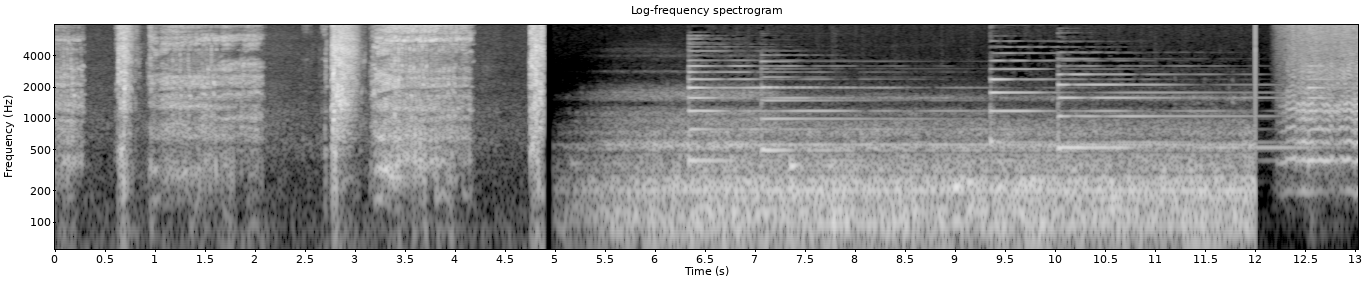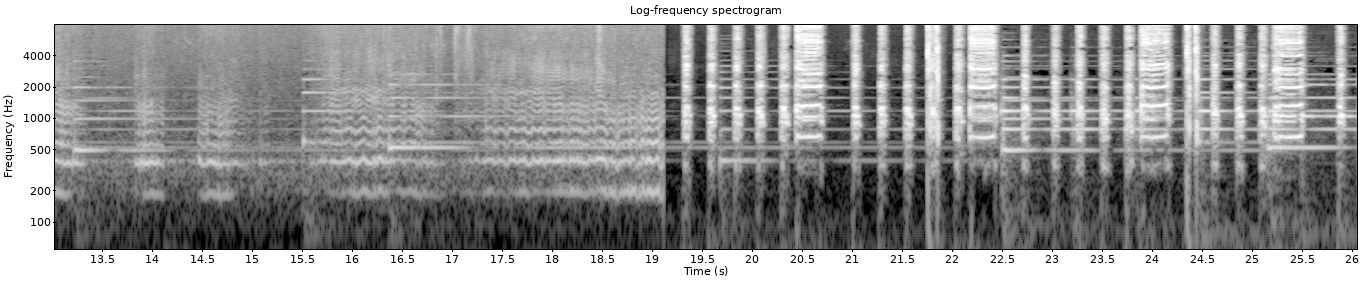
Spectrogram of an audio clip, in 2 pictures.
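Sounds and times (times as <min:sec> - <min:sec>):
loud low rumble: 0:05.0 - 0:12.0
soft background music: 0:06.5 - 0:18.3, 0:19.2 - 0:26.0
sharp clicking calls: 0:21.6 - 0:22.2.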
